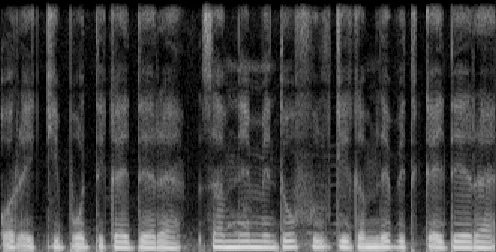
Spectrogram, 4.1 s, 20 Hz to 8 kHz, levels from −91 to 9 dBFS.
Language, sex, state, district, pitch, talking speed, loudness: Hindi, female, Arunachal Pradesh, Papum Pare, 185 Hz, 245 wpm, -13 LUFS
